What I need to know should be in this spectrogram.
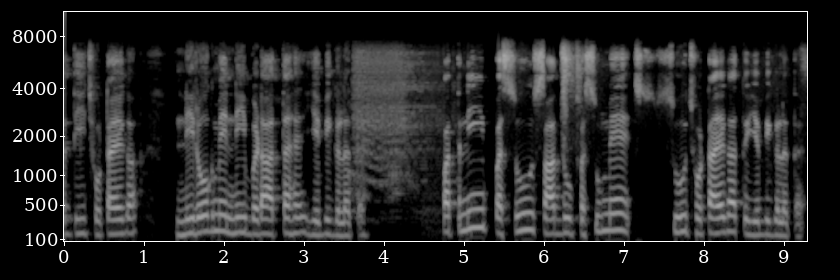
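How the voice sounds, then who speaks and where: A man's voice: fairly high pitch, mellow, highs cut off. A man teaching, working through an exam paper question by question and repeating each answer. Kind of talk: exam paper solving lesson.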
